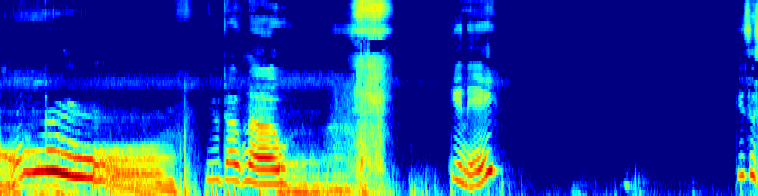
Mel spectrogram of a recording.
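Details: Guinness and Carling, a pet Alaskan Malamute and Husky wanting their breakfast, give a drawn-out wavering howl and a shorter broken moan indoors, mixed with a woman talking to them and brief quiet gaps.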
